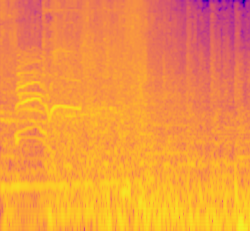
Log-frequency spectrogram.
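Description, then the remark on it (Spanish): A car slams into something with a loud, violent crash, a brief shrill screech at the start giving way to a sustained roar of crunching, rumbling noise that stays loud throughout, as an oncoming car heads straight into the vehicle. “¡Mira ese coche! ¡Maldita sea! ¿Pero qué hace? ¡Frena, John! ¡Frena! ¡Directo, viene directo! ¡Agarraos fuerte!”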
